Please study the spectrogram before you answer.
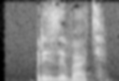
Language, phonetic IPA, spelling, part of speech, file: Russian, [prʲɪzɨˈvatʲ], призывать, verb, Ru-призывать.ogg
- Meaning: 1. to call, to appeal, to summon 2. to call upon (to), to urge (to) 3. to draft, to call out, to call up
